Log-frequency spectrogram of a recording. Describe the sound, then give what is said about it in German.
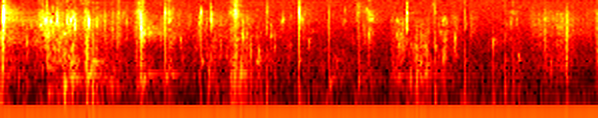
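Soft wet mouth sounds of someone taking a sip of a drink: a dense run of small clicks and smacks that keeps going without pause, with no talking. “Ich trinke erstmal einen Schluck.”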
